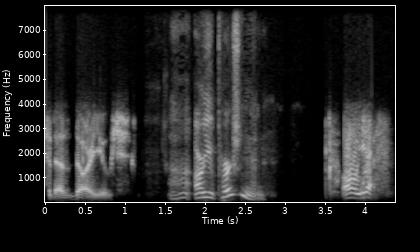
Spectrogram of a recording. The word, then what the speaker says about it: Daryoush: of saying that correct Darius is the Greek pronunciation of it that most people most Americans know it bite by but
